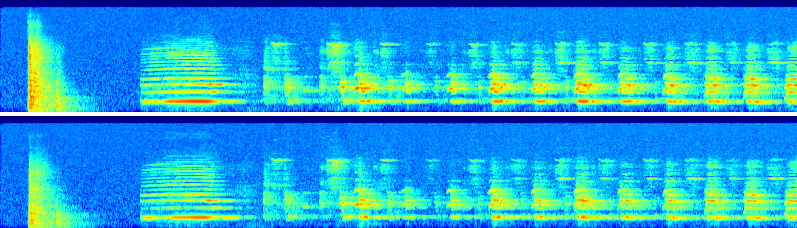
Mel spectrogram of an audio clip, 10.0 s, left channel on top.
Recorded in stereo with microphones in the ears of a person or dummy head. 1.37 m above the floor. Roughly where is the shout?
Centre.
